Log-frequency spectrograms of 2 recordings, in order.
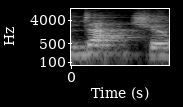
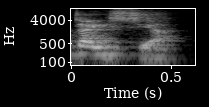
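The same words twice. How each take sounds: First: It is said in a foreign-sounding way. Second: It is said the way it is spelled. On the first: This is what the car is actually called. "called a Dacia" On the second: This is how the written name looks. "when it's spelt Dacia"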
